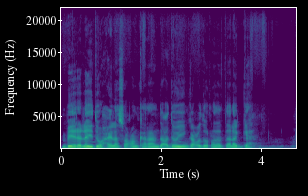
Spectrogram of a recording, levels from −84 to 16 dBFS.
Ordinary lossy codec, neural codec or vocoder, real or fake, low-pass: none; none; real; none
